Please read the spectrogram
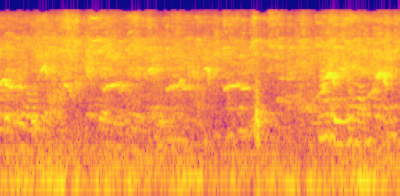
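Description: Caged birds chirping in short, repeated notes, about two a second, over background voices. A single sharp click comes a little after halfway.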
